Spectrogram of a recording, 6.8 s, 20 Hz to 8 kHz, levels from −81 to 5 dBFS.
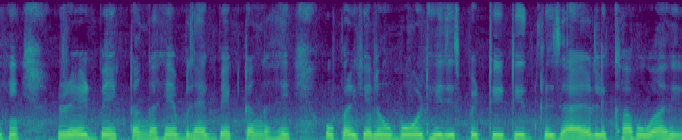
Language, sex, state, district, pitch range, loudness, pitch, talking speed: Hindi, female, Uttar Pradesh, Jyotiba Phule Nagar, 175-185 Hz, -20 LUFS, 180 Hz, 160 wpm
